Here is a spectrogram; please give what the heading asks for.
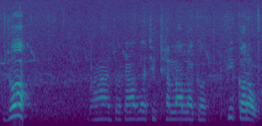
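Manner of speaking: put-on quiet drunken self-talk; drunken mumbling. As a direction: mumble low and soft to yourself. Drunk man muttering to himself.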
